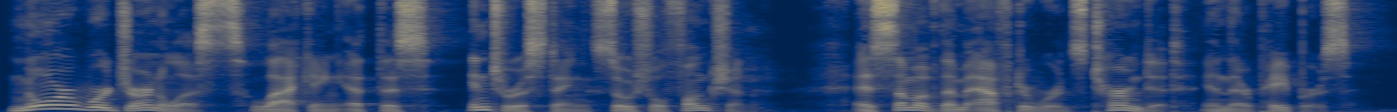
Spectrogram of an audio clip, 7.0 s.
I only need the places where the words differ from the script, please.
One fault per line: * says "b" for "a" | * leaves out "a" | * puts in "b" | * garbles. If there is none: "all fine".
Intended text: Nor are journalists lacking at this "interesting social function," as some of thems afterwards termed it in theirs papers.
* says "were" for "are"
* says "them" for "thems"
* says "their" for "theirs"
